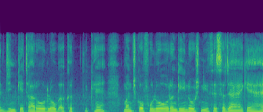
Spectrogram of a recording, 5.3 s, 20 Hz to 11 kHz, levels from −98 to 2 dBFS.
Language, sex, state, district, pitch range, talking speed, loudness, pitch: Hindi, male, Uttar Pradesh, Lalitpur, 125-135 Hz, 180 wpm, -18 LUFS, 130 Hz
